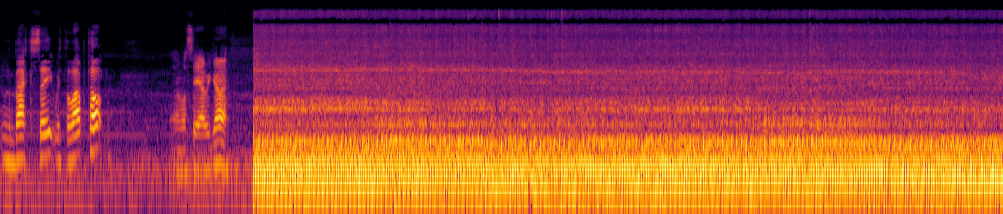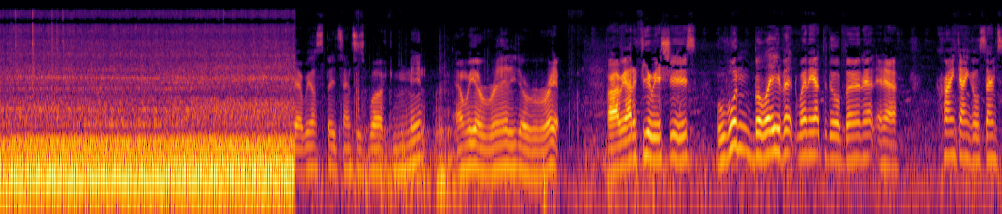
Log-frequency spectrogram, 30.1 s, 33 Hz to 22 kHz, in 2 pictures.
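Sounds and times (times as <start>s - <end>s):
race car engine running: 3.8s - 19.5s.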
